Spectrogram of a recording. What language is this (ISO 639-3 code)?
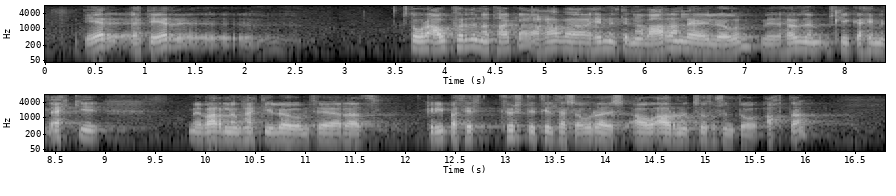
isl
